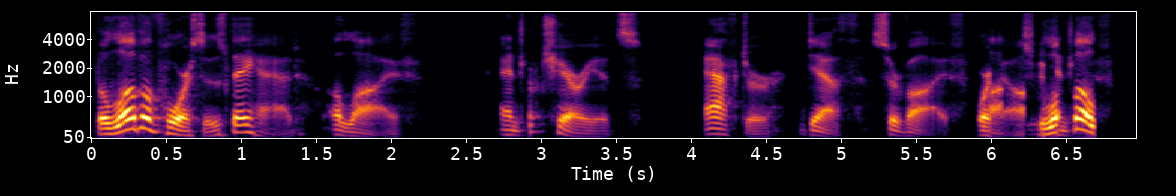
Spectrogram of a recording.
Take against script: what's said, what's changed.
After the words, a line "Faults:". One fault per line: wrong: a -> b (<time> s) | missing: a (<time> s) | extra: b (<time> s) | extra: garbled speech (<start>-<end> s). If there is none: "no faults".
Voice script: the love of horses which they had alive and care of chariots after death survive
the love of horses they had alive and of chariots after death survive [garbled]
Faults:
missing: which (0.9 s)
missing: care (2.9 s)
extra: garbled speech (5.9-6.8 s)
